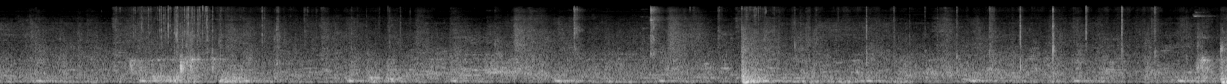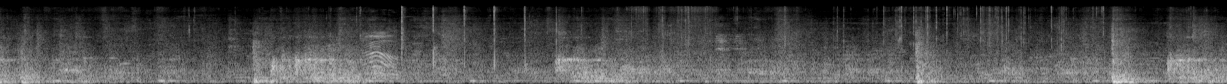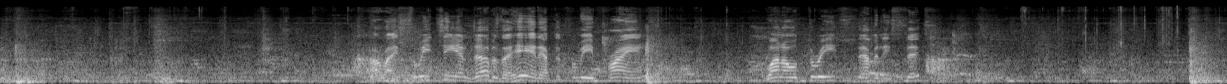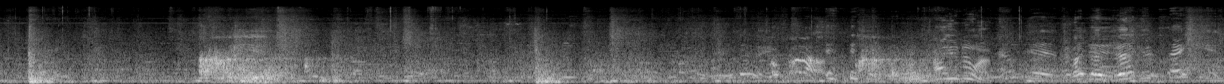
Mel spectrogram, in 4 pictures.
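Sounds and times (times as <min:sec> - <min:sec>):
bowling balls and pins clattering: 0:00.0 - 0:19.1, 0:19.8 - 0:28.7
background chatter: 0:00.0 - 0:49.0.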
